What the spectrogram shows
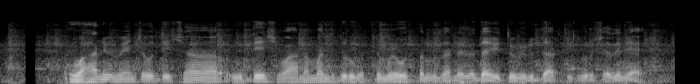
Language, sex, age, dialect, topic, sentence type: Marathi, male, 25-30, Northern Konkan, banking, statement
